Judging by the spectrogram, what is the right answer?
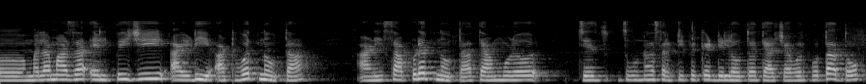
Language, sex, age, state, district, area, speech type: Marathi, female, 30-45, Maharashtra, Sangli, urban, spontaneous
